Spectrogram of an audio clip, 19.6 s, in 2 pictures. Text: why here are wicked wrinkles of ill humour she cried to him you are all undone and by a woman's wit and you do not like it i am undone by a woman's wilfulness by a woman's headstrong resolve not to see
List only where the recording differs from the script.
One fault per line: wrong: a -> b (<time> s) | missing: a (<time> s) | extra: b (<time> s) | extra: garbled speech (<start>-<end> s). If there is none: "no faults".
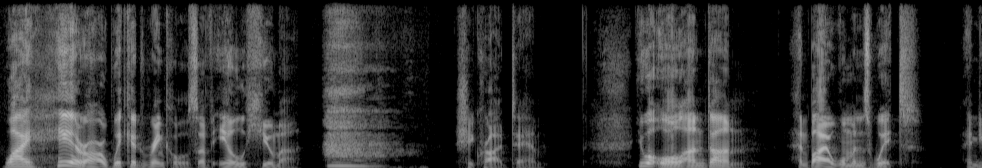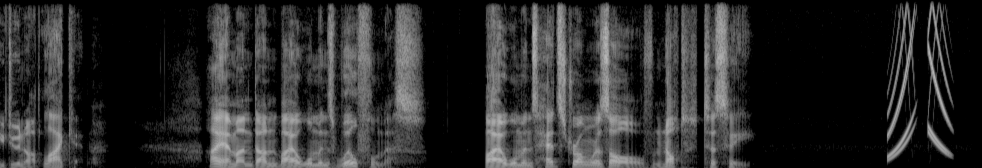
no faults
